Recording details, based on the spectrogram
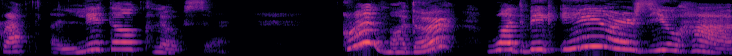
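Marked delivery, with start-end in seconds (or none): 3.4-7.3 high, loud, gasped exclamation, stretched out. Creeping closer to the wolf in grandmother's clothes, she speaks: gasping.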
